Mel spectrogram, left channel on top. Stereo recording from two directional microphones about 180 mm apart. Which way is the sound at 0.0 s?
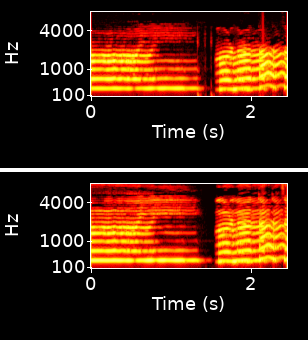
40° right (ahead or behind).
